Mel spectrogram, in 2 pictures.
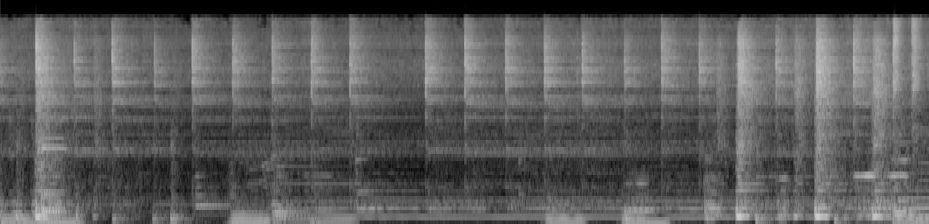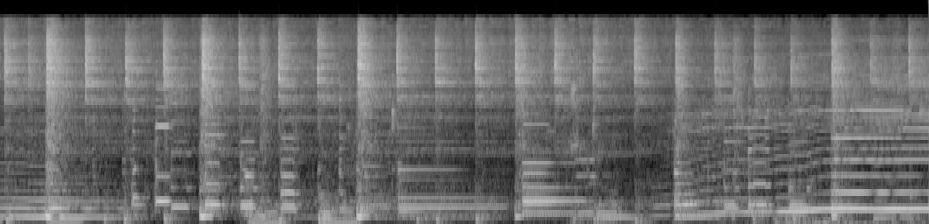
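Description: Live rock band playing an instrumental passage: drum kit hits, electric guitar and low bass notes. Near the end a held note slides up and sustains.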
